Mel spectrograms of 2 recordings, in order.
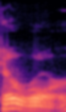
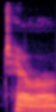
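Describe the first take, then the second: First: It ends with a French 'wahr' sound. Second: It sounds like the English word terror. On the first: The speaker calls it right. "it's terroir" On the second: The speaker calls it wrong. "not terror"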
